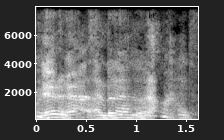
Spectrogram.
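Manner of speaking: a real, rising laugh at the host's quip; amused laugh. Real, not acted. A seminar guest laughs at the host's offer of help.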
